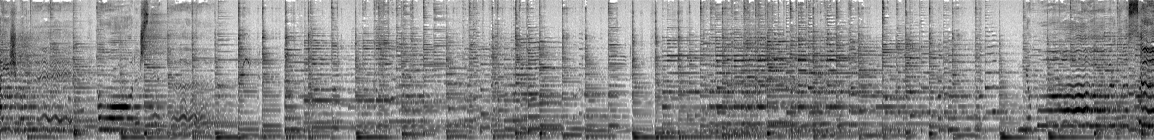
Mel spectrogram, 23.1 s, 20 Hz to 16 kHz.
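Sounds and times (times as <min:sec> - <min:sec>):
guitar bass line: 0:00.0 - 0:23.0
plucked guitar melody: 0:00.0 - 0:23.0.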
